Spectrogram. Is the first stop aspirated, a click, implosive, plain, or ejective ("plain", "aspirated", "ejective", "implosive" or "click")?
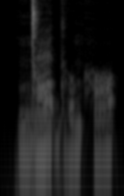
click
